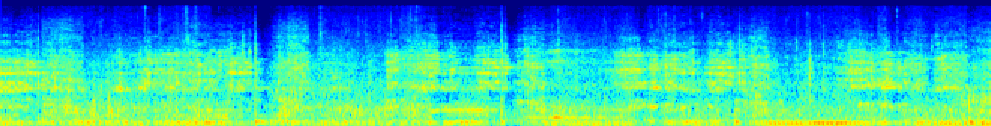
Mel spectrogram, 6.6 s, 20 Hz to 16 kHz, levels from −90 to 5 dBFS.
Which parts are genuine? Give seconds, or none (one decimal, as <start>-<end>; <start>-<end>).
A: 0.0-1.4; 3.1-6.1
